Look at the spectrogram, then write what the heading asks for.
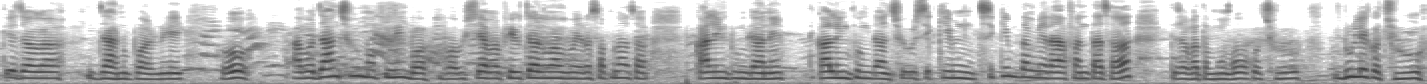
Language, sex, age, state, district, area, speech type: Nepali, female, 45-60, West Bengal, Alipurduar, rural, spontaneous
